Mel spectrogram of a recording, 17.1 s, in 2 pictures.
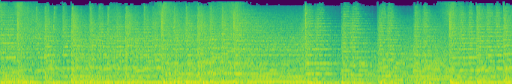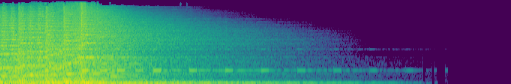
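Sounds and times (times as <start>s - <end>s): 
breaking news intro music: 0.0s - 13.0s.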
